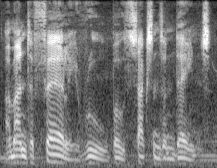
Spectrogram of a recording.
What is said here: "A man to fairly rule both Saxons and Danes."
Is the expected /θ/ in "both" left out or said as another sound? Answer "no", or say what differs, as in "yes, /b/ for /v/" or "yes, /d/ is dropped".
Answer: no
